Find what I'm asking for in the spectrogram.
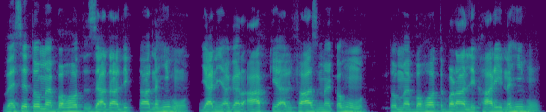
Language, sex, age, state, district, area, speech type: Urdu, male, 30-45, Bihar, Araria, rural, spontaneous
